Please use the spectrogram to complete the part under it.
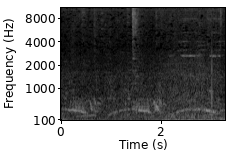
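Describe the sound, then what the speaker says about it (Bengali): A female pigeon coos to a male in a steady series of close, rolling calls, repeated with a gentle rising and falling rhythm over faint background noise. "এই যে দেখেন মাদি কেমন করে নরে ডাক দিলেই"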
